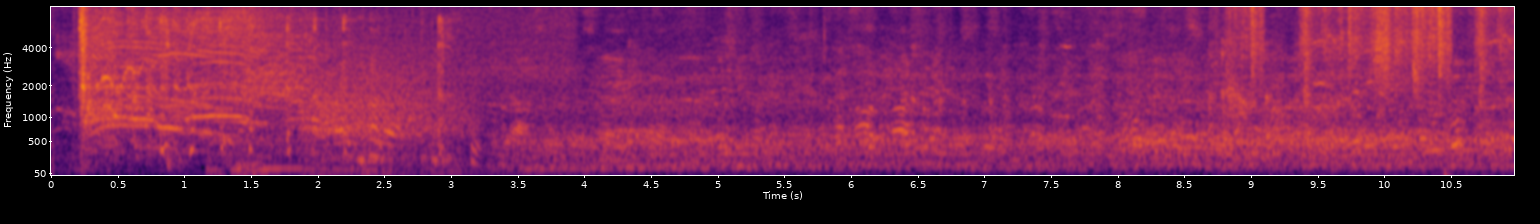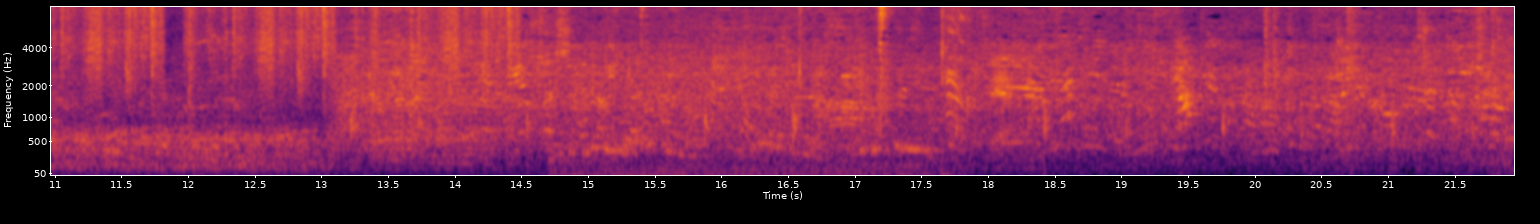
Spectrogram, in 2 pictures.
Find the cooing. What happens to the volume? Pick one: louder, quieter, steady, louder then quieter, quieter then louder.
steady.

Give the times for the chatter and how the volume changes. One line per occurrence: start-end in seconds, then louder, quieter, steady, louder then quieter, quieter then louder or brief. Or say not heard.
0.0-21.9 steady.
